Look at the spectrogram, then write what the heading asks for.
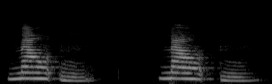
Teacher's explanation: and the vowel disappears so we say Mountain don't say Mountain don't release your tongue keep it up and just go directly to the n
